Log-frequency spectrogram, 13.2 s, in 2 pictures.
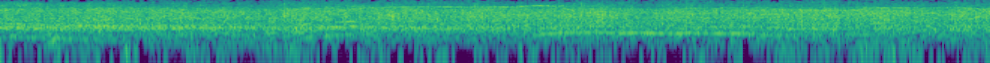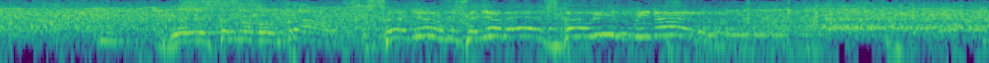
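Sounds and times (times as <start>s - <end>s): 
audience applause: 0.0s - 13.1s.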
